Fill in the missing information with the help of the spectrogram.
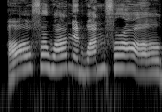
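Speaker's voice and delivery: very high, loud and obliging prompt; obliging sentry. A narrator's reading. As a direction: help him out cheerfully, high up. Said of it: "the voice said obligingly".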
